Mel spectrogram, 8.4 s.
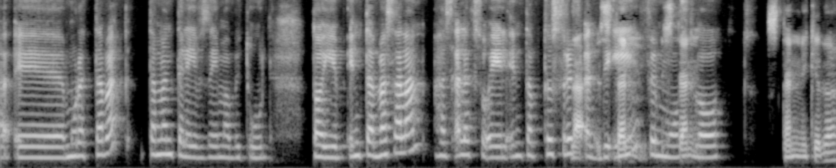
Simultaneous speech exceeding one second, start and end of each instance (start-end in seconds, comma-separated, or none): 5.7-7.1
